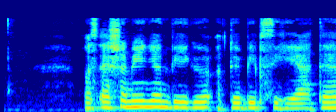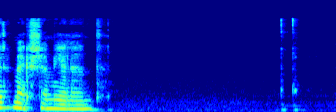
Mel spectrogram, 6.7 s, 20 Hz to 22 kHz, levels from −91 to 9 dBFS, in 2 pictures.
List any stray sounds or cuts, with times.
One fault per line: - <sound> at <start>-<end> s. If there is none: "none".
none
